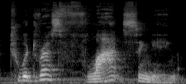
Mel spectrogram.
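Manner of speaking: normal talking voice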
